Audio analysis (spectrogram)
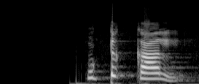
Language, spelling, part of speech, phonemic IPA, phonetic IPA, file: Tamil, முட்டுக்கால், noun, /mʊʈːʊkːɑːl/, [mʊʈːʊkːäːl], Ta-முட்டுக்கால்.ogg
- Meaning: 1. support, pedestal, prop, beam, crutch 2. patella, kneecap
